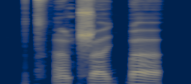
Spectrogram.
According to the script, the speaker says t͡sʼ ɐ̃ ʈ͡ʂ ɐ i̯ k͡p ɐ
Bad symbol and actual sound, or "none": none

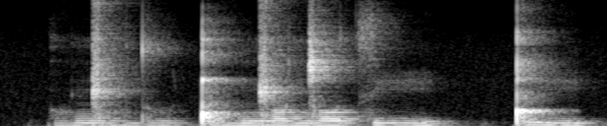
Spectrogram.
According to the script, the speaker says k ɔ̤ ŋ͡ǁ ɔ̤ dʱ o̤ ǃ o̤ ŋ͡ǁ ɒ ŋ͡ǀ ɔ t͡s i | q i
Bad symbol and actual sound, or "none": q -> ǃ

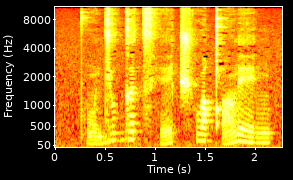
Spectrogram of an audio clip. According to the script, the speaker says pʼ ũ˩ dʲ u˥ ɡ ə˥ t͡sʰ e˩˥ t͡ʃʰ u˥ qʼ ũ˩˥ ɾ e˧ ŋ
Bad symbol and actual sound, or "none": none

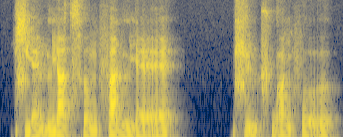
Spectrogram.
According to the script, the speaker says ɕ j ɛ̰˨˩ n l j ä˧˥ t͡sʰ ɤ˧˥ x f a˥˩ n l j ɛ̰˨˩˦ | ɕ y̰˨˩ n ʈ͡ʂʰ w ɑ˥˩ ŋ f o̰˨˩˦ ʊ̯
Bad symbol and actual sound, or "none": x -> ŋ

